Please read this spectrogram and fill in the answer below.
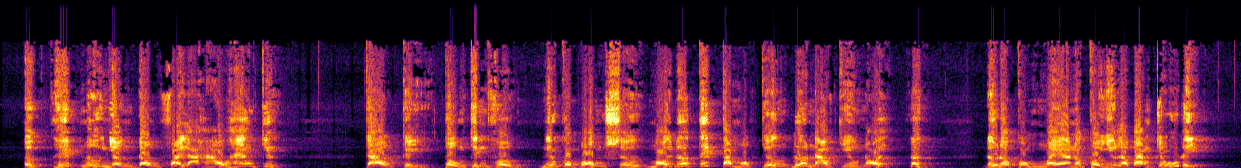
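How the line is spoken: Loud angry voice. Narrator (Vietnamese): Hắn động nộ, lớn tiếng nói

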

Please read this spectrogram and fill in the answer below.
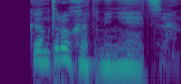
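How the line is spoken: Sighing. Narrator (Russian): вздохнул я

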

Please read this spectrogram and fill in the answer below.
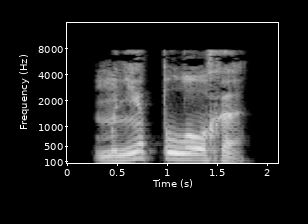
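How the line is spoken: Groan. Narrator (Russian): застонал Иэн

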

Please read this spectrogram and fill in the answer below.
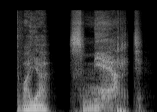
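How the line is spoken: Hissing. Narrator (Russian): снова раздалось шипение

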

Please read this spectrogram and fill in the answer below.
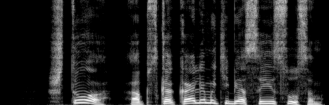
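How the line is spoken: Ghostly shrieking. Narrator (Russian): визжала эта фантомная версия

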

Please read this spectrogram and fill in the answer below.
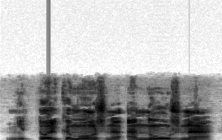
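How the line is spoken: Forceful shout. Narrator (Russian): выкрикнул он с силой

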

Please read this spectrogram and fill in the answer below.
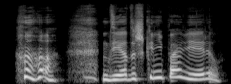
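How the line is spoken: Laughing. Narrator (Russian): рассмеялась София

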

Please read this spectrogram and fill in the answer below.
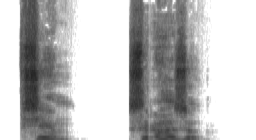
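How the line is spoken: Dejected, funereal voice. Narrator (Russian): упавшим голосом сообщил председатель, будто крышку на гроб положил

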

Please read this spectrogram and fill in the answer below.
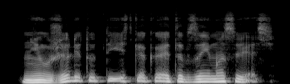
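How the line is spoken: Thoughtful grumble. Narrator (Russian): задумчиво проворчал

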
